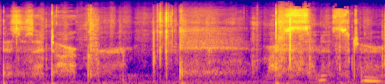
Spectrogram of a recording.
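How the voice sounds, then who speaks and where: A woman lightly acts the part of an ancient witch mother for ASMR, keeping to a soft whisper throughout. Her mood is musing as she ponders slowly and hums between thoughts.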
